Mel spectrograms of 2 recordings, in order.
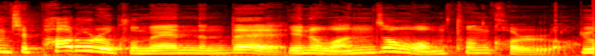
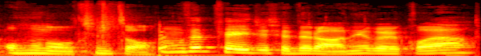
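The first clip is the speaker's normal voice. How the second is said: normal talking voice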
